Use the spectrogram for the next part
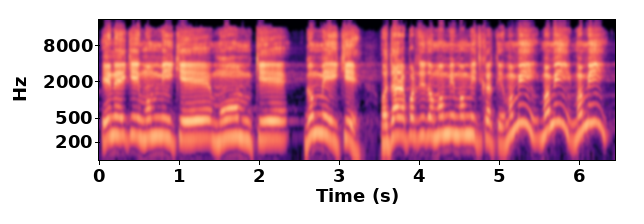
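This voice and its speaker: High-voiced comedian. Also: male voice, fairly even intonation, moderate pace, a bit bright, clean tone. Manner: rambling joke-telling, repeating "he said" tags, acting out quoted voices. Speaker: stand-up comedian. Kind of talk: Gujarati folk comedy storytelling.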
